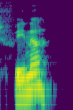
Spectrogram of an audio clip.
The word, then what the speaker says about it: Fine: Because it's a F-I-N-E, pronounced Fina or Fianna, and G-A-E-L.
